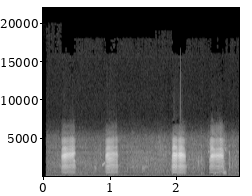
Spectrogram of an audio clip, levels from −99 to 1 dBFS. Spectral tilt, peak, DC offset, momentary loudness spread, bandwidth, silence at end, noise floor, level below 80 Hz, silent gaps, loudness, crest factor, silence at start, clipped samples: 0.5 dB/octave; 0 dBFS; 0.5%; 22 LU; 18.5 kHz; 0 s; -40 dBFS; -52 dBFS; none; -18 LUFS; 22 dB; 0.05 s; under 0.1%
